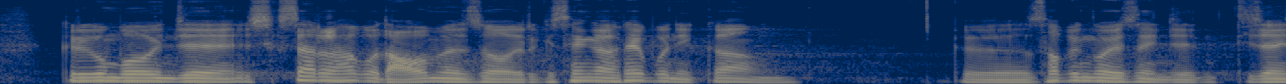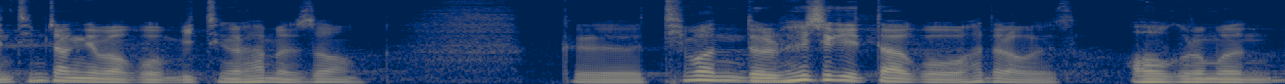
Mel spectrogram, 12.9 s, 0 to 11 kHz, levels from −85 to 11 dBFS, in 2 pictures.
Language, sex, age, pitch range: Korean, male, 40-59, 100-140 Hz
